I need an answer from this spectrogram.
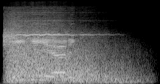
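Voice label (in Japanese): "Igiari", Japanese; Blackquill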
